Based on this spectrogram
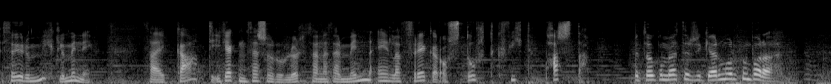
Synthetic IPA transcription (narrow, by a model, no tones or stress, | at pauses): θœːɥɾʏːɪhklʏmɪnːɪ | θaðɛɾkaːt̪icɛknʏmθɛsːaɾuːlʏɾ̥θanːɛθaɾmɪnːaʔejnlaɣfɾɛːka̰ɾʔa̰wst̪owr̥t̪kʰviht̪pʰast̪ḁ | ɪðt̪ʰoːwkʏmɛft̪ɪɾs̬ɪcɛɾmɔɾ̥kʏmpaːɾa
